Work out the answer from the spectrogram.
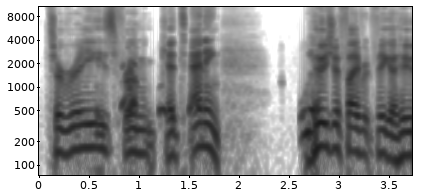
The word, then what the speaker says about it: Katanning: going to go to Teresa or from wa Katanning I'm sorry how do I pronounce that Theresa is that right K how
